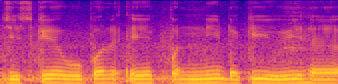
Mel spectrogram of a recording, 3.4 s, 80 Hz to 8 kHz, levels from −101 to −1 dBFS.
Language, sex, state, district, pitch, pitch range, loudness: Hindi, male, Uttar Pradesh, Shamli, 130 Hz, 120-135 Hz, -10 LUFS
